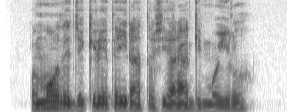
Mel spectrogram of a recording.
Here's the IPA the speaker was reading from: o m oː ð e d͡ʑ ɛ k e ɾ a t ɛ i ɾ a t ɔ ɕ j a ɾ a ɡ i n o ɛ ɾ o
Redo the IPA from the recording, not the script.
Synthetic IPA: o m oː ð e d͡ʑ e k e ɾ e t ɛ i ɾ a t ɔ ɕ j a ɾ a ɡ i m o i ɾ o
